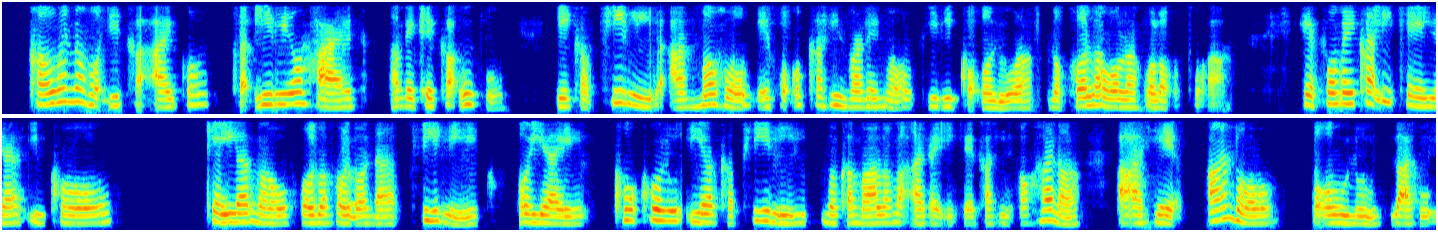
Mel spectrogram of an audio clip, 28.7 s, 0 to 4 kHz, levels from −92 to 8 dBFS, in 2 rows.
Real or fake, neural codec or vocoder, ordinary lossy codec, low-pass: fake; codec, 16 kHz in and 24 kHz out, 0.6 kbps, FireRedTTS-2 codec; AAC, 32 kbps; 3.6 kHz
